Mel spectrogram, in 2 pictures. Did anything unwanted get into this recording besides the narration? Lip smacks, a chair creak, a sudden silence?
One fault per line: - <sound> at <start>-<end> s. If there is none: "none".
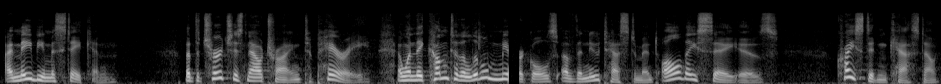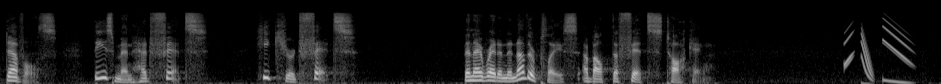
- dropout at 5.1-5.2 s
- chirp at 17.9-18.6 s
